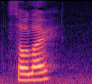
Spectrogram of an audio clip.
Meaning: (adjective) 1. Of or pertaining to the sun; proceeding from the sun 2. Born under the predominant influence of the sun
- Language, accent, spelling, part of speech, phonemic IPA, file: English, US, solar, adjective / noun, /ˈsoʊ.ləɹ/, En-us-solar.ogg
